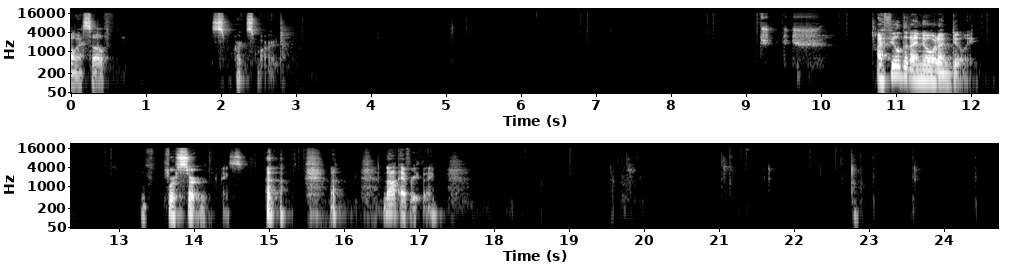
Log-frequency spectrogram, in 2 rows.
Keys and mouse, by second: 0.3 z, 0.6-1.8 drag, 1.8-3.4 right drag, 3.5 right click, 3.7-19.6 right drag, 8.9 click, 12.0 click, 18.3-19.6 drag, 18.3-19.6 middle drag, 19.6 Tab, 20.9 Tab, 21.2 right click, 22.6 Tab.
